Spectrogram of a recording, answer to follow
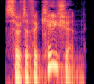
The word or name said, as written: certification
